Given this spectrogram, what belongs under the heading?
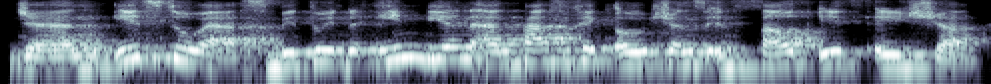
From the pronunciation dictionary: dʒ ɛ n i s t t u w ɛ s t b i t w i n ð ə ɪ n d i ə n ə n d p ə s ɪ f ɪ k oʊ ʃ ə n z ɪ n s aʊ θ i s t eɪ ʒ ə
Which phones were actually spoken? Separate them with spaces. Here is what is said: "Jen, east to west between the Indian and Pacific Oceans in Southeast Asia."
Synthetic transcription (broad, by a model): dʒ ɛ n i s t t u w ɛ s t b i t w i n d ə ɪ n d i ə n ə n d p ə s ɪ f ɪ k oʊ ʃ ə n s ɪ n s aʊ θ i s t eɪ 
